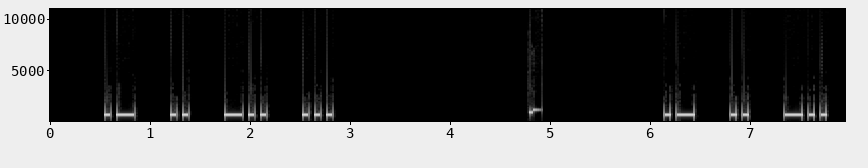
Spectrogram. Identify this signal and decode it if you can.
Morse code, heard as a keyed tone, about 20 wpm, spaced as for 14 wpm, 700 Hz. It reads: AIDS AID
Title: 068 Lesson 12f - Letter d - Words 20wpm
